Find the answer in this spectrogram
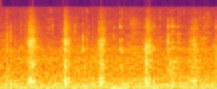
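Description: A person chewing a crunchy chocolate-coated cookie close to the microphone: a faint, irregular string of small crunches several times a second.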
